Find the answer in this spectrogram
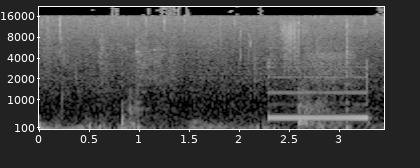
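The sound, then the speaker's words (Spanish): A single ring of an outgoing phone call's ringback tone, from a call placed during a show to wish someone a happy birthday: a steady mid-pitched buzzing hum lasting about a second, preceded by soft rustling background noise. “Estamos llamando a alguien para decirle feliz cumpleaños.”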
